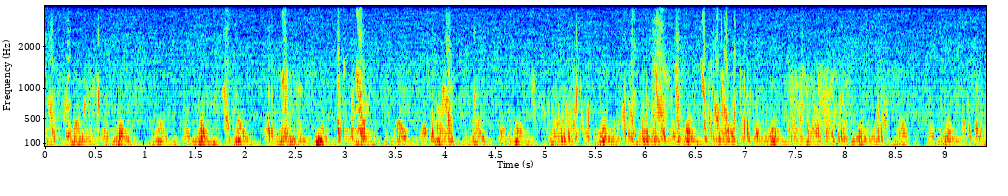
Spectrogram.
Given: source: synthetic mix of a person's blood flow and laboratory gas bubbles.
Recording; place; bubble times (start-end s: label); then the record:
Doppler ultrasound of blood flow; precordium
0.00-0.57 s: bubbles
1.76-1.93 s: bubbles
2.20-2.31 s: bubbles
2.35-2.67 s: bubbles
2.89-3.34 s: bubbles
3.78-4.12 s: bubbles
4.27-4.33 s: bubbles
4.86-4.92 s: bubbles
4.96-5.48 s: bubbles
5.66-5.92 s: bubbles
5.94-6.40 s: bubbles
6.54-7.22 s: bubbles
7.41-8.07 s: bubbles
8.25-8.45 s: bubbles
9.16-9.40 s: bubbles
From the record:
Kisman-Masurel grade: 232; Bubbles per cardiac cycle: several, 3 to 8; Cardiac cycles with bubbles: 50 to 99%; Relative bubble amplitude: moderate (0.250 to 0.450); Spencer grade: 3 (all of the cardiac periods contain showers or single bubble signals, but not dominating or overriding the cardiac motion signals); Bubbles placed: only in the low amplitude regions of the cardiac cycle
